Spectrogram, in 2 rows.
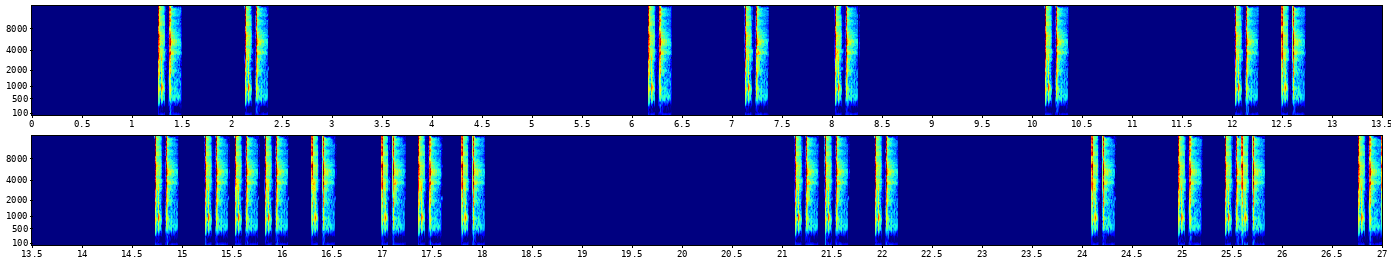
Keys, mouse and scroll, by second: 3.8-5.2 typing, 6.2 click, 7.1-7.8 shift+drag, 9.2 ctrl+t, 10.1 click, 10.4-11.4 typing, 12.0 click, 14.7-16.2 drag, 17.4-20.3 click, 18.2 space, 21.1 click, 22.9 right click, 24.1 click, 25.4-26.6 shift+drag.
